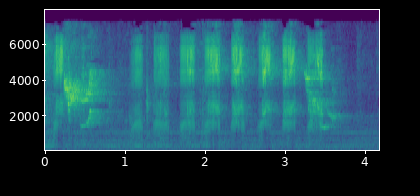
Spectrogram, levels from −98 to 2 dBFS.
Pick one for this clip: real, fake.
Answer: real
